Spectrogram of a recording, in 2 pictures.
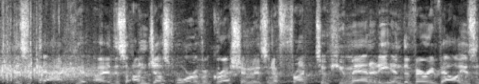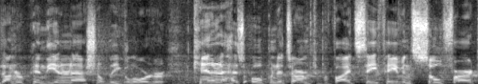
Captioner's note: applause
